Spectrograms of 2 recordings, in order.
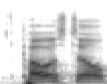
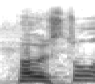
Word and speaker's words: Postel: Postel, Postel. It is Postel.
